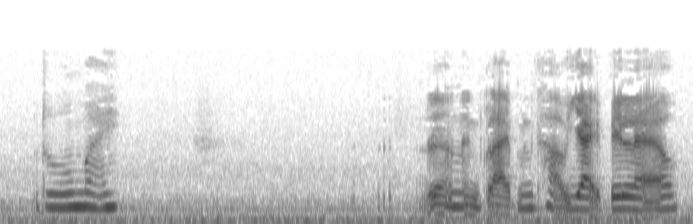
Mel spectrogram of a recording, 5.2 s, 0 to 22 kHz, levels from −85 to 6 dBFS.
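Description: From start to finish the speech carries AAC compression damage, plainly audible: nothing reaches above 9.7 kHz, so sibilants lose their top and sound dull and smeared, with a fizzy, warbling edge on sustained sounds. The likely cause is AAC-LC coding at a low bitrate, which fits about 32 kbps, where the encoder drops quiet frequency bands to save bits. A spectrogram shows a hard ceiling at 9.7 kHz and patchy holes in the upper bands.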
